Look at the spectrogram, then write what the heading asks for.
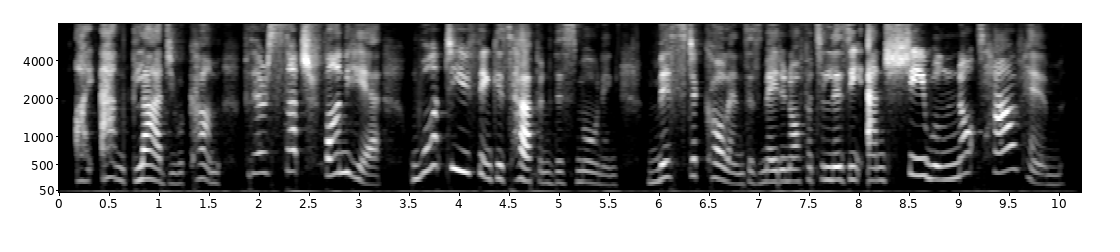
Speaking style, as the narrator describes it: Lydia cried in a half-whisper

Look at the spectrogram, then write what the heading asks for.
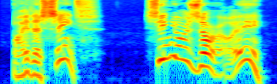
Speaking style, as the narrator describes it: Gonzalez cried

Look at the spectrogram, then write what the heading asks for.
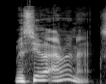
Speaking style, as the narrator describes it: said he

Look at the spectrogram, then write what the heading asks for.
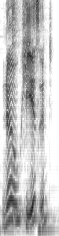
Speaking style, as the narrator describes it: she said very sweetly

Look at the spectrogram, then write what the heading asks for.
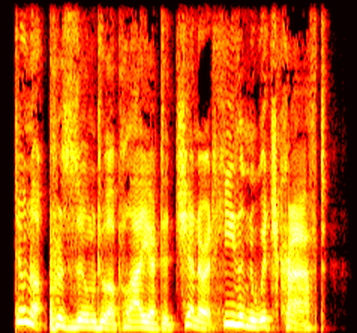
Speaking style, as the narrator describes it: sneered the wolfhound only Gawain could see

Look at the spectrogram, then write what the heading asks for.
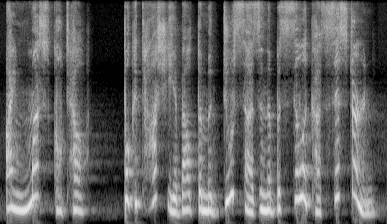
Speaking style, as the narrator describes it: he exclaimed

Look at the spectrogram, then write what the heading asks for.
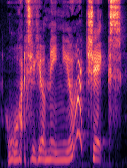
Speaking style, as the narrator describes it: Mama Lion growled

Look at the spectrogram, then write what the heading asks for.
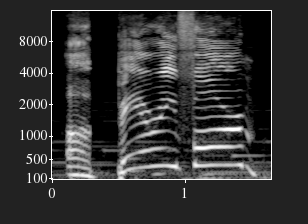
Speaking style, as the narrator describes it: shouted Hunter

